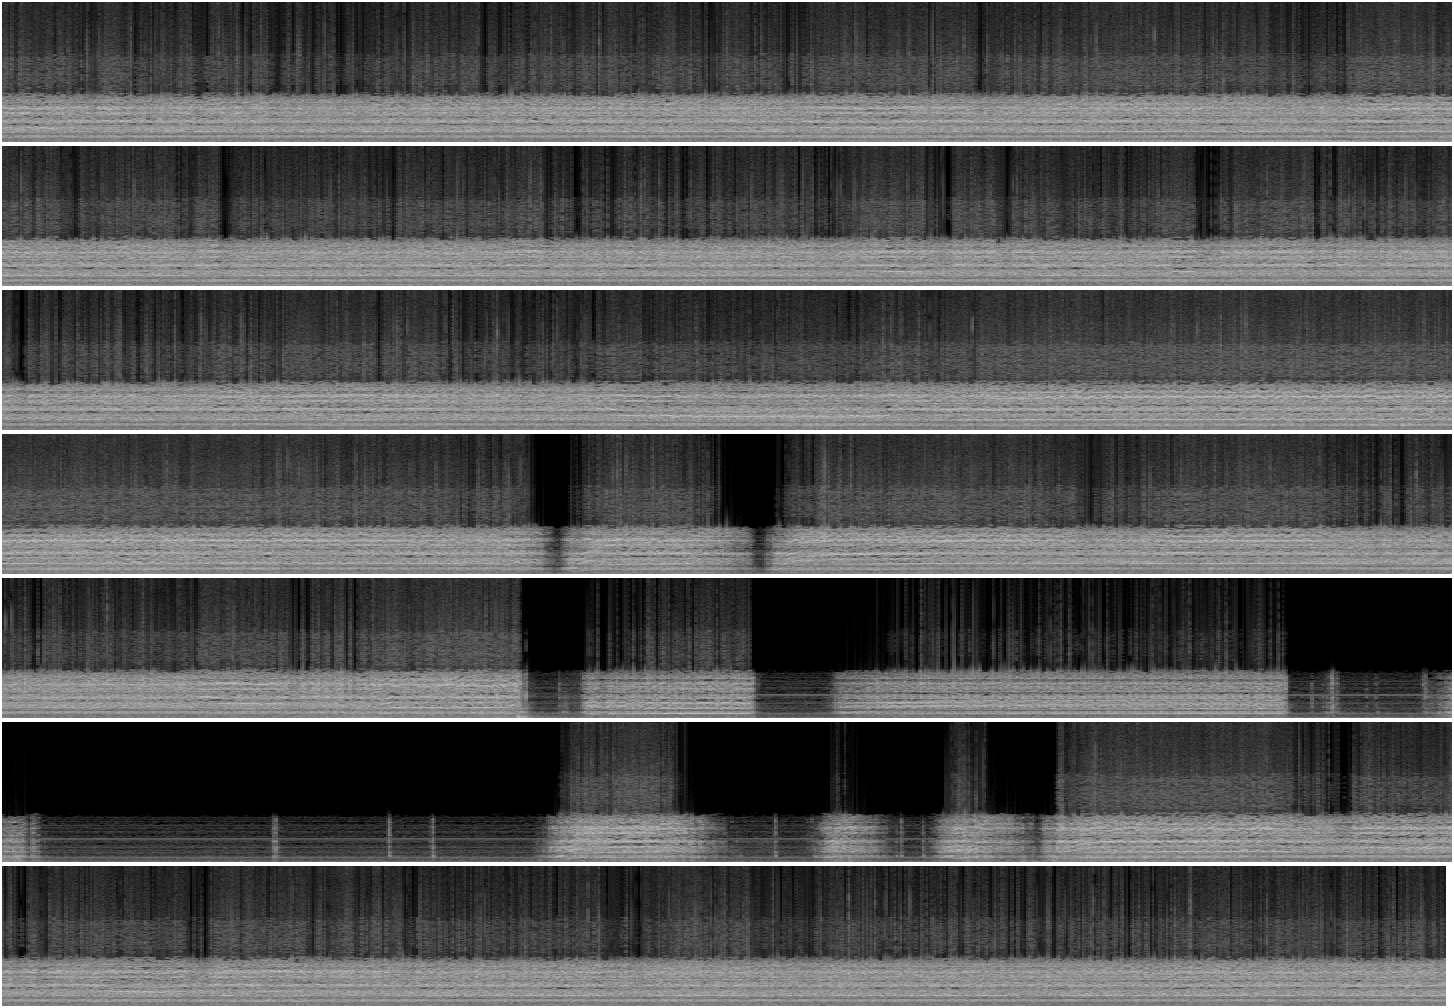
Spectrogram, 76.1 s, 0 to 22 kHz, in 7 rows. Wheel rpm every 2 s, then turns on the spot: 230, 230, 230, 220, 230, 230, 230, 230, 230, 230, 230, 230, 230, 220, 210, 210, 210, 230, 170, 150, 230, 230, 230, 170, 60, 80, 70, 10, 0, 80, 30, 160, 220, 220, 230, 230, 230, 230.
none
